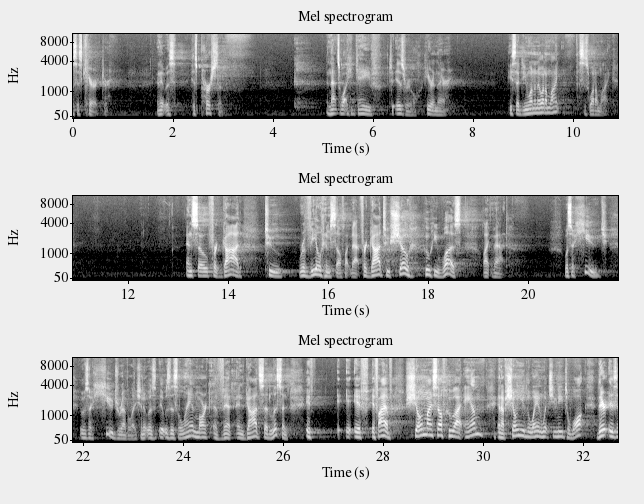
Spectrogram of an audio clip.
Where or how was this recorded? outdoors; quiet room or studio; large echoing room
large echoing room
